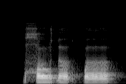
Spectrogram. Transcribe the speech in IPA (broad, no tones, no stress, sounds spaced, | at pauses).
χ u ɗ ɤ k͡p ɤ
